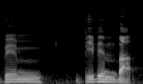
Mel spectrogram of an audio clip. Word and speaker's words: bibimbap: Bibimbap. – There you go. – Bibimbap.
